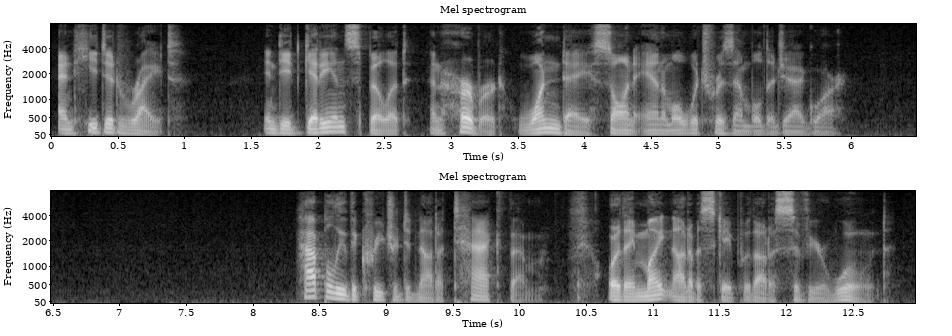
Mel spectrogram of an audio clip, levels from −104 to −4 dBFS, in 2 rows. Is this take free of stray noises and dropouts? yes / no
yes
